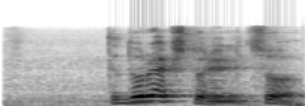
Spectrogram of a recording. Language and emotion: Russian, angry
